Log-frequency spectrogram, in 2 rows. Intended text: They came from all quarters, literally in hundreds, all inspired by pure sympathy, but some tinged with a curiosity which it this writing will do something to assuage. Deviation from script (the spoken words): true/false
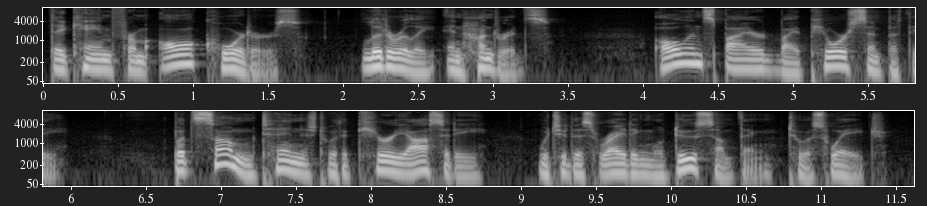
false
